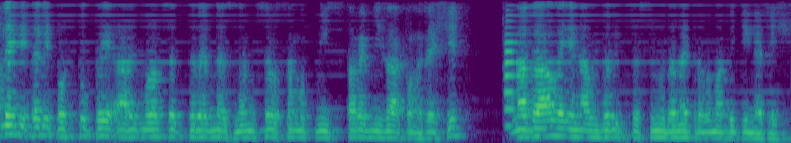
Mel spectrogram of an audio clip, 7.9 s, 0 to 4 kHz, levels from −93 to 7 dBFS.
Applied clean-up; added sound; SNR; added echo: neural mask model DeepFilterNet 3.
